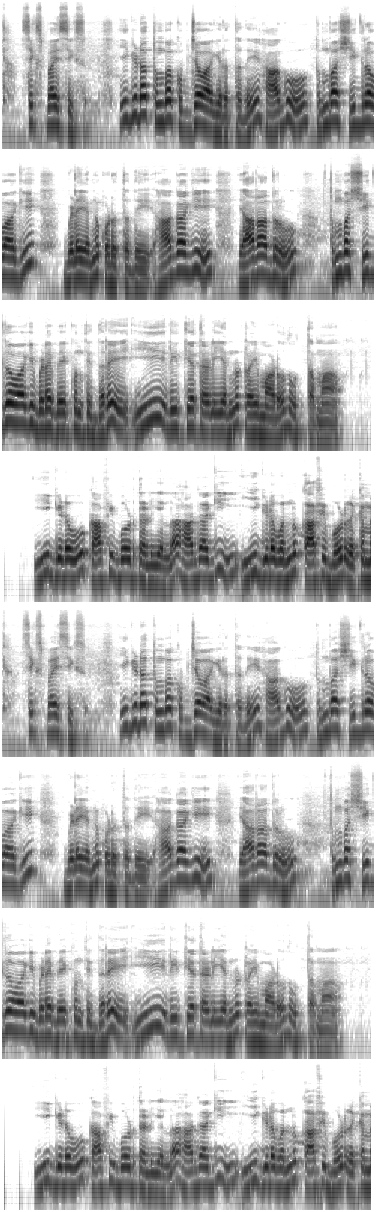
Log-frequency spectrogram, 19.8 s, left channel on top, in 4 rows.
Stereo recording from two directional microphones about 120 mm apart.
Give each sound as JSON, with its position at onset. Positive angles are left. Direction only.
{"t": 0.0, "sound": "speech", "side_deg": 35}
{"t": 15.3, "sound": "speech", "side_deg": 20}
